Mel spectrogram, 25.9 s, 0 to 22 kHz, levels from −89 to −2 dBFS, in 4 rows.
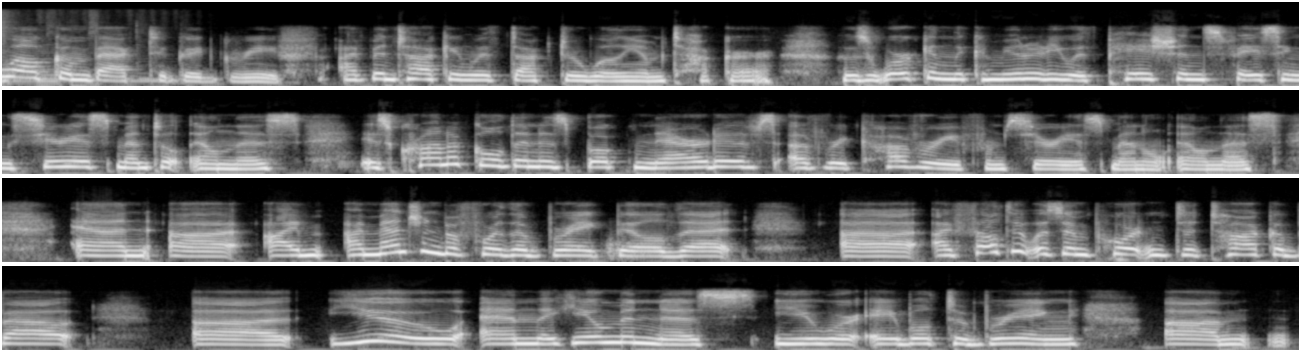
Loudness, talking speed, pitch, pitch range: -12 LUFS, 150 wpm, 220 Hz, 195-245 Hz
